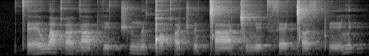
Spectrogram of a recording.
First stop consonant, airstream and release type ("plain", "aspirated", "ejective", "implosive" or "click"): ejective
